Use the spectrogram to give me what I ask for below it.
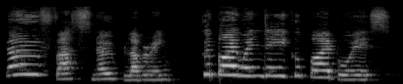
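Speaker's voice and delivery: loud, high brave goodbye, slowing at the end; brisk cry. A narrator's reading. Peter bidding Wendy and the boys a loud brave goodbye. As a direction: hold back tears with loud bravado. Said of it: "cried Peter".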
